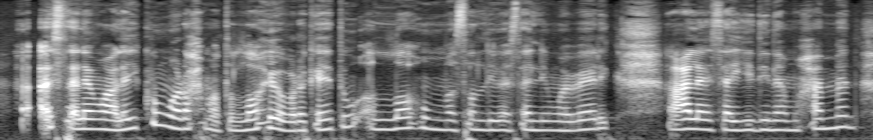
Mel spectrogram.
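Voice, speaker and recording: A woman's animated, fairly high voice with an Egyptian accent, at a moderate pace. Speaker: homemaking vlogger. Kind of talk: casual vlog monologue.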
